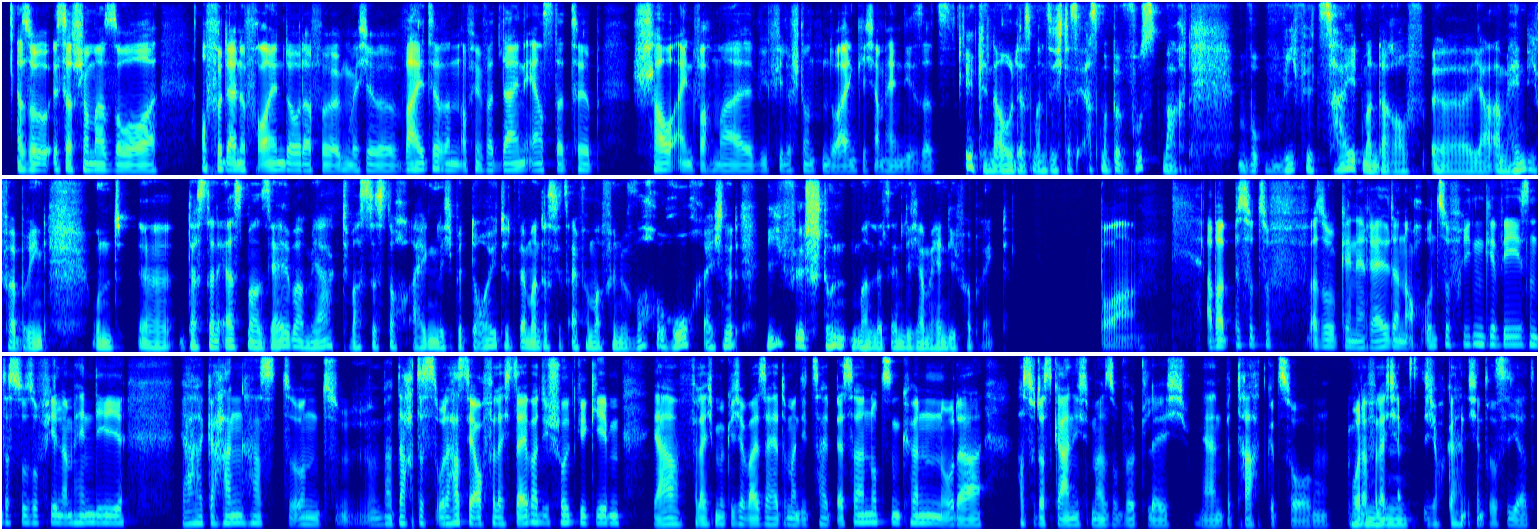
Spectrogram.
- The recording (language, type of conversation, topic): German, podcast, Was machst du gegen ständige Ablenkung durch dein Handy?
- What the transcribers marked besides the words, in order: other background noise; laughing while speaking: "Stunden"; distorted speech; laughing while speaking: "gar"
